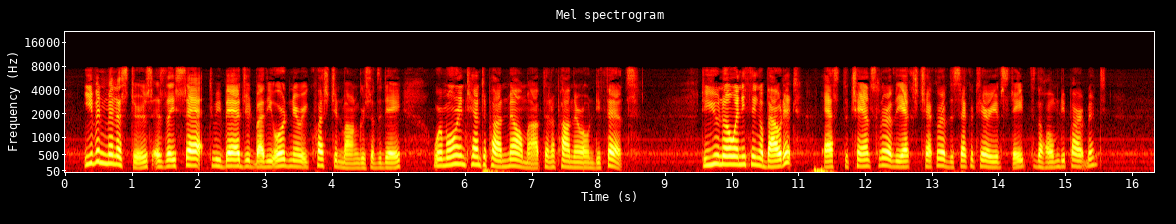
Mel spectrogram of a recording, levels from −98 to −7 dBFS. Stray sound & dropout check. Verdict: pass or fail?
pass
